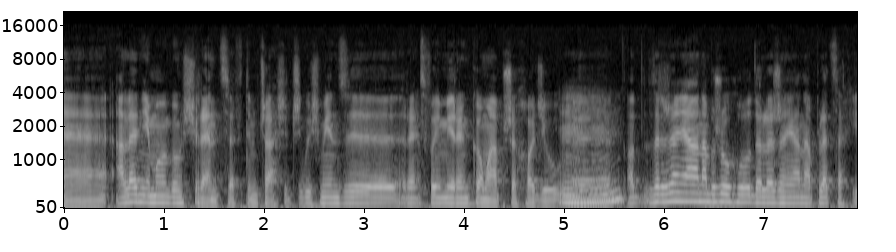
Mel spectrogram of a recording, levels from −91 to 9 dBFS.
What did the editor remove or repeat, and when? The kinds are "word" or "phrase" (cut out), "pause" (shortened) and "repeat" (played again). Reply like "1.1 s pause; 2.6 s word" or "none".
1.3 s word; 2.3 s word; 3.6 s word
